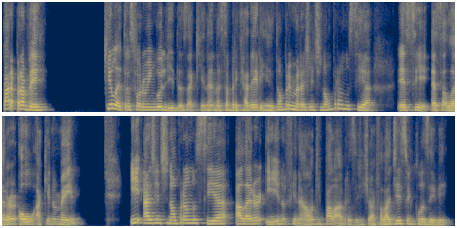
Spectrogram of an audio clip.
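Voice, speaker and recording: A Brazilian woman giving an online English lesson, speaking directly to the viewer and asking lively questions. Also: lowish voice, brisk, creaky. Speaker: English teacher.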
